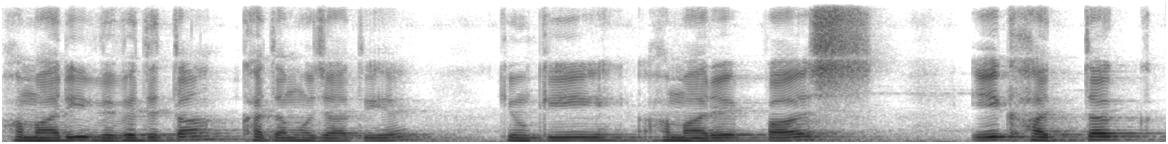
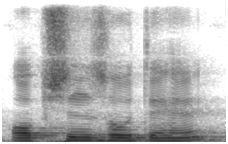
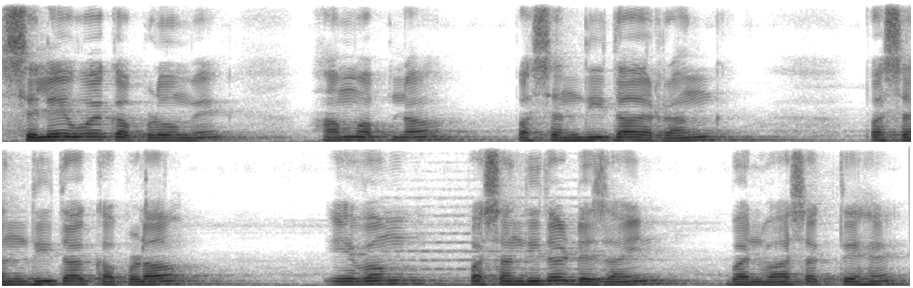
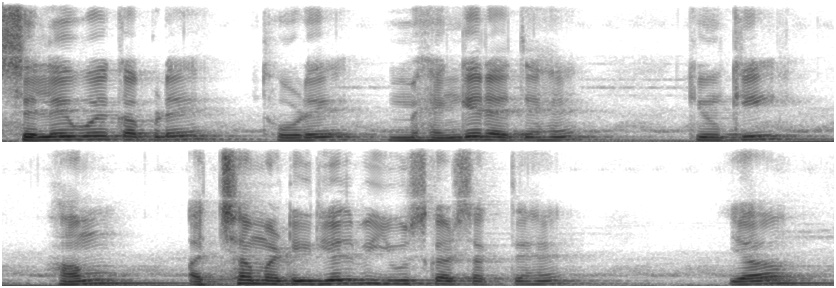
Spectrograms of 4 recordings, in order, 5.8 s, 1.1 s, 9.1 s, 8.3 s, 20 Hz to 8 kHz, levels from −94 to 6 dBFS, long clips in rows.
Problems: background sounds at intervals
